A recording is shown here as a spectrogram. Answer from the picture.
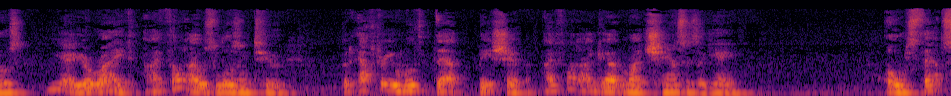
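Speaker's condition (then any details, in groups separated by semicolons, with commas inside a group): No condition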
